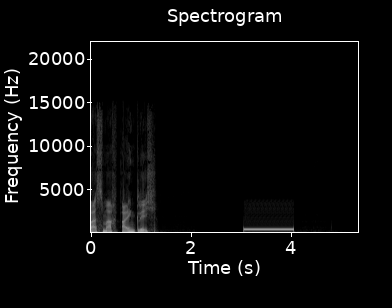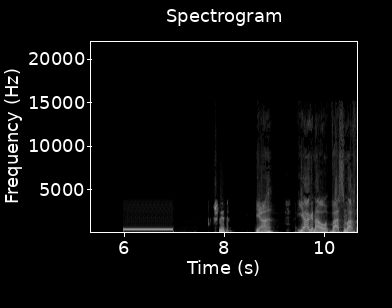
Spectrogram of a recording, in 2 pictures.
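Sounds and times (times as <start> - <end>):
speech: 0.0 - 1.4, 7.9 - 10.6
electronic ringback tone of an outgoing phone call: 3.1 - 4.1, 6.0 - 7.0.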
